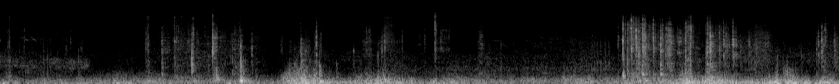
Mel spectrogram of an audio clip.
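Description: Scattered clicks, knocks and clatter of fishing gear being handled on a plastic fishing kayak's deck, with two longer rustling stretches over a steady low rumble.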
